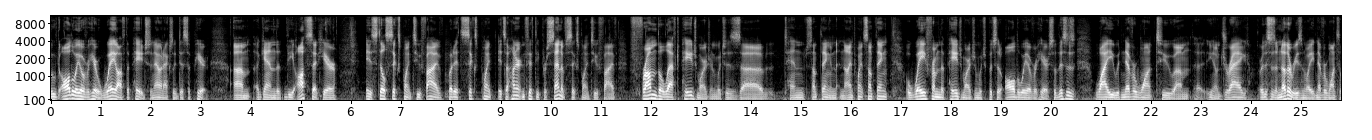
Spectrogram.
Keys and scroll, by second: 5.6 shift+Return.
